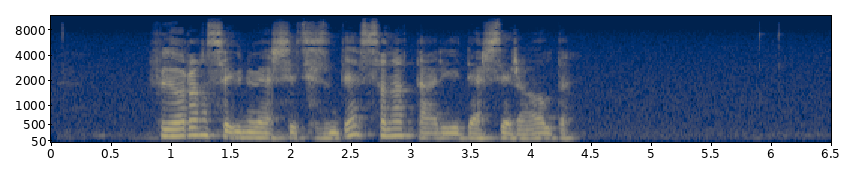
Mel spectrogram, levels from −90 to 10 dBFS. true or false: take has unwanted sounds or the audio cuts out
false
